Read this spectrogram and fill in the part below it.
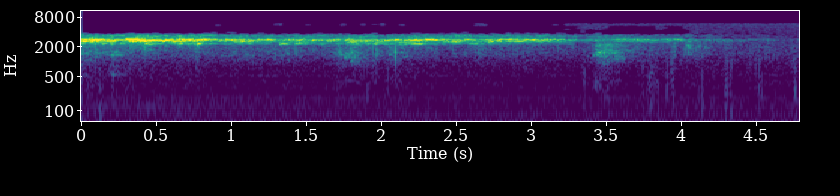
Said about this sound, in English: Ooh, those bells give me a headache. I think I'll put in a buzzer.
